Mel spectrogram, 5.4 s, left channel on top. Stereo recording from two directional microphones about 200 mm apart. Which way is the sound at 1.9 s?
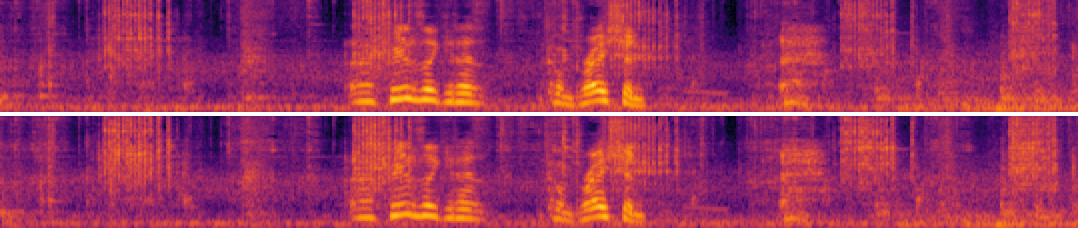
50° left (ahead or behind).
